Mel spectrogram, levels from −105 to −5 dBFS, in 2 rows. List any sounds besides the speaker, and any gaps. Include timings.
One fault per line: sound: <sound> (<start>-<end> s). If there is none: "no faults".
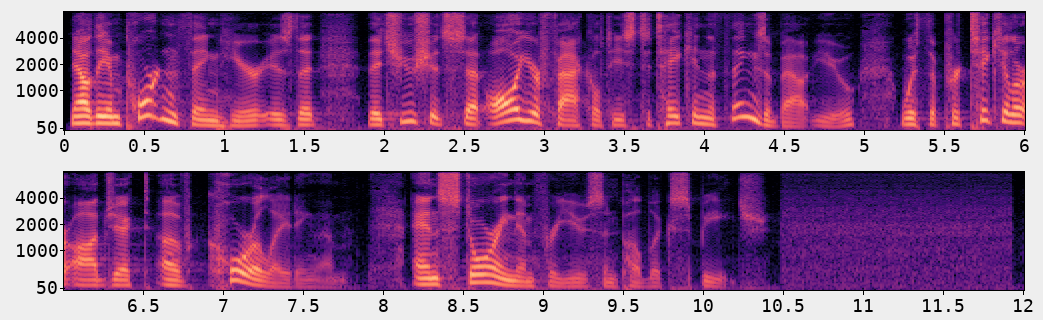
no faults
